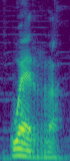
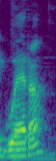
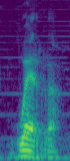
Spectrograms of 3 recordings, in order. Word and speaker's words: Guerra: is a pronunciation mistake a Double R is pronounced as a Double R all the time Guerra there are some Italians that say Guerra but they are in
